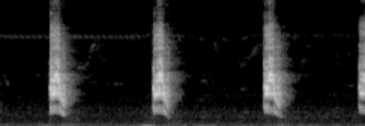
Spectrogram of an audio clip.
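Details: Long-tailed shrike calls used to provoke another shrike into responding. Three harsh, buzzy, downward-sweeping notes arrive about once a second against silence, with a fourth just starting at the end.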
